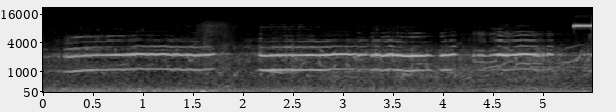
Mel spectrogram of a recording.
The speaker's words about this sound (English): In the marine environment, sound is essential for survival. Killer whales use echolocation for navigating, communicating, and finding food. The range of sounds is vast, from grunts and snorts to discrete squeaks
